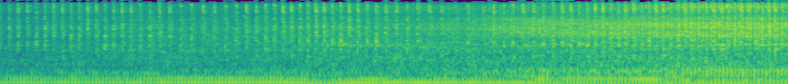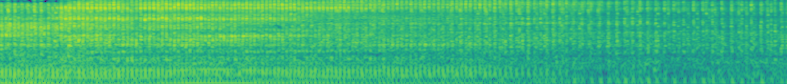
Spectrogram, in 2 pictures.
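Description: Tractor diesel engine revved hard, building over several seconds to a peak about halfway through, then easing back down near the end.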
